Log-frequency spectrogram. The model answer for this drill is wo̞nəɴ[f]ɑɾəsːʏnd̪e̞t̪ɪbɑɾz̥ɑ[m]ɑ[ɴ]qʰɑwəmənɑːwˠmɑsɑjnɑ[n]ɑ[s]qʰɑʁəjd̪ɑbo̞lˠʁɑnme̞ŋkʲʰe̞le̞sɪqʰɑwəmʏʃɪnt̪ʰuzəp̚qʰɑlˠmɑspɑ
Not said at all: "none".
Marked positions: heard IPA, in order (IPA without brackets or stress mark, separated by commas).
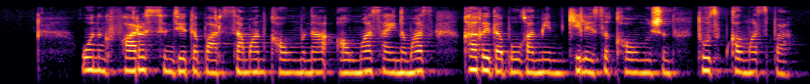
f, m, ɴ, m, s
